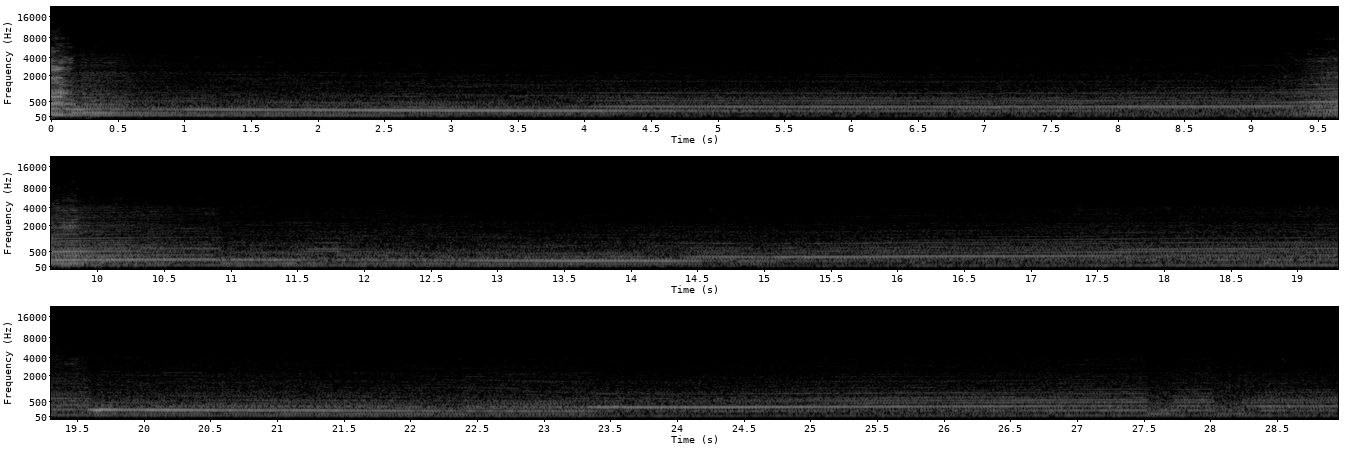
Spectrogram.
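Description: A race car engine hums steadily, rising and falling in pitch as it shifts gears.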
